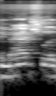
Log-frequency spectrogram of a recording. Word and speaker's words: Mashle: Marshall. Mashle. Yeah, I say Mashle because that's how they say it in the second intro, which was what got a lot of people hooked.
